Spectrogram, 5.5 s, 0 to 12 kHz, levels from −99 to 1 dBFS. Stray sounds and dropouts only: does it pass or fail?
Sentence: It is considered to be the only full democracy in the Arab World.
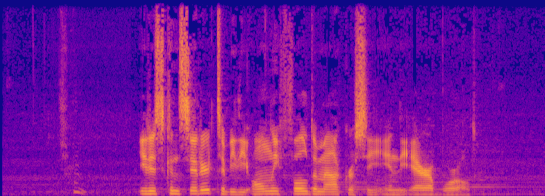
fail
